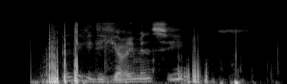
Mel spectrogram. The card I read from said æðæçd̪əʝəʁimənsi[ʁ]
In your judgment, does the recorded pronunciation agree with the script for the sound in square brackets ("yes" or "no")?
no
